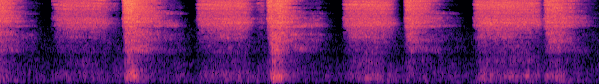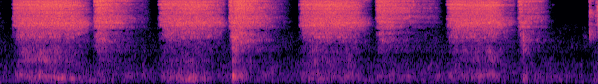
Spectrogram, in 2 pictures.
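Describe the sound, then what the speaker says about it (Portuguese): Forceful blasts of air and saline out of the nose during a nasal rinse, about a dozen loud hissing bursts repeating roughly every two seconds, close and with no talking. "e solta forte o jato pelo nariz"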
